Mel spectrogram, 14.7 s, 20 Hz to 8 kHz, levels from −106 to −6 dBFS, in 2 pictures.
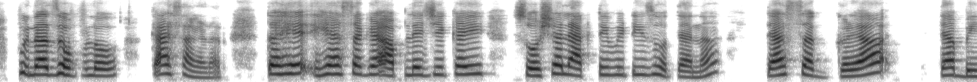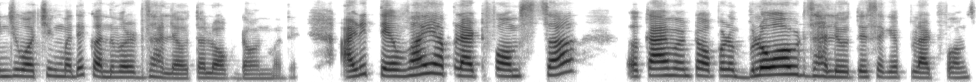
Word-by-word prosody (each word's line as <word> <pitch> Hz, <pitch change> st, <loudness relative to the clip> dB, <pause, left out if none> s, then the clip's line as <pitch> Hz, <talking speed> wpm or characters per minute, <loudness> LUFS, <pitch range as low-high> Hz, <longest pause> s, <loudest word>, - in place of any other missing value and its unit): पुन्हा 285 Hz, -5 st, +5 dB
झोपलो. 260 Hz, -4 st, -1 dB, 0.3 s
काय 320 Hz, -, +2 dB
सांगणार? 190 Hz, -9 st, -8 dB, 0.4 s
तर 320 Hz, -, +5 dB
हे 325 Hz, -, +4 dB
हे 315 Hz, +2 st, +2 dB
सगळे 300 Hz, -1 st, -1 dB
आपले 270 Hz, +3 st, +1 dB
जे 290 Hz, -, -4 dB
काही 305 Hz, +2 st, 0 dB, 0.3 s
सोशल 275 Hz, +5 st, +1 dB
ॲक्टिव्हिटीज 285 Hz, +2 st, -3 dB
होत्या 225 Hz, -7 st, -5 dB
ना, 205 Hz, -, -7 dB, 0.4 s
त्या 260 Hz, +2 st, +4 dB
सगळ्या 260 Hz, -, +1 dB, 0.5 s
त्या 270 Hz, +1 st, +2 dB
बिंज 225 Hz, +1 st, -6 dB
वॉचिंगमध्ये 230 Hz, +2 st, -4 dB
कन्व्हर्ट 195 Hz, -2 st, -3 dB
झाल्या 185 Hz, -7 st, -7 dB
होत्या 165 Hz, +3 st, -10 dB
लॉकडाउनमध्ये. 160 Hz, 0 st, -11 dB, 0.3 s
आणि 220 Hz, +9 st, 0 dB
तेव्हा 250 Hz, +3 st, +3 dB
या 335 Hz, 0 st, +4 dB
प्लॅटफॉर्म्सचा 235 Hz, +6 st, +1 dB, 0.5 s
अ, -, -, -3 dB
काय 255 Hz, 0 st, +7 dB
म्हणतो 250 Hz, -1 st, -3 dB
आपण 240 Hz, +1 st, -1 dB
ब्लो 270 Hz, +6 st, +8 dB
आउट 300 Hz, -1 st, +8 dB
झाले 230 Hz, -4 st, -5 dB
होते 200 Hz, +1 st, -7 dB
सगळे 205 Hz, -2 st, -11 dB
प्लॅटफॉर्म्स 180 Hz, +1 st, -7 dB
245 Hz, 155 wpm, -24 LUFS, 210-285 Hz, 0.5 s, ब्लो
